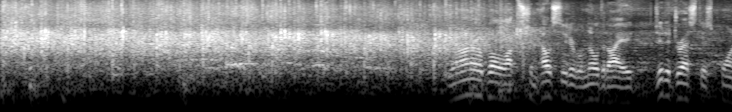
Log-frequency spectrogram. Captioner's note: some Applause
